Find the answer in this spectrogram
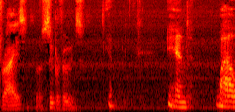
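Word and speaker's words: Ryze: think we're both having the Rizzy mushroom coffee yeah um I think it's pronounced rise those superfoods yeah and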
